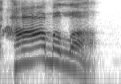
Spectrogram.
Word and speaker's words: Kamala: Kamala. – Wait, is doesn't it rhyme with Pamela? – No. – No? – Because her mama's name is Shamala. So they named her Kamala. It's Ka, Kamala.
